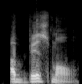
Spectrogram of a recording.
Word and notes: abysmal: American English

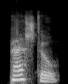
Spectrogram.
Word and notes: Pashto: Indian

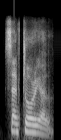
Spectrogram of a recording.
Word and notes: suctorial: Indian

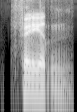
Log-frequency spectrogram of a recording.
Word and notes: phaeton: American English

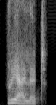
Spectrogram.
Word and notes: reallot: Indian

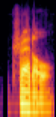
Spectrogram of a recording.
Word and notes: treadle: American English

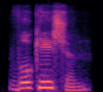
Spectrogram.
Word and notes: vocation: Indian

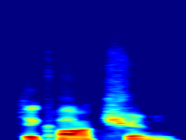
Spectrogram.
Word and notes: decoction: American English

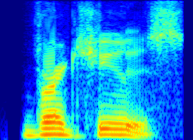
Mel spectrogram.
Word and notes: verjuice: American English

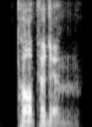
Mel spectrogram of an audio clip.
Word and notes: popadam: British English

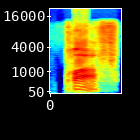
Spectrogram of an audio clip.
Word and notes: puff: American English

